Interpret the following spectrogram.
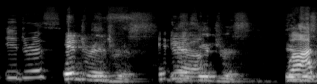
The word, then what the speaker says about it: Idris: Is it pronounced Idris? Idris.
